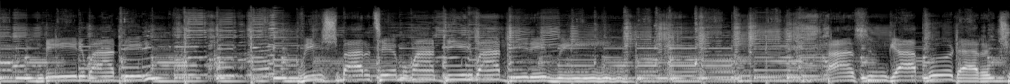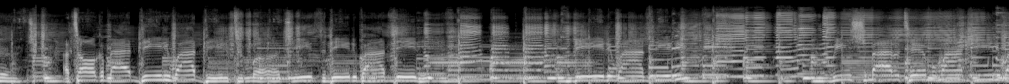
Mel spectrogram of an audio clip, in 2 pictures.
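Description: Gain pumping runs through the whole clip: the gain swings by around 10 dB, so loud and soft parts sit squashed close together, likely from gain set far too high with a fast limiter clamping down.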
